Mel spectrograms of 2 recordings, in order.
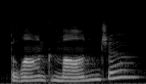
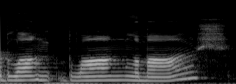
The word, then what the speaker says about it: blancmange: It's a European blanc mange. Mange is eat. Okay. jelly-like treat thickened with gelatin. Let's do pronunciation. Blancmange. Oh, blancmange. Words. A blancmange. Meg wanted me to bring some of her blanc lamage.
